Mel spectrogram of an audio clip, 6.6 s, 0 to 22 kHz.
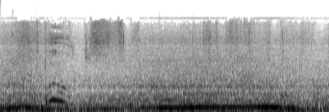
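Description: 2022 Ford Bronco Badlands' 2.3-litre turbocharged four-cylinder engine heard from inside the cabin while driving, a steady low drone that grows louder and slightly higher from about two and a half seconds in and eases again near the end.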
